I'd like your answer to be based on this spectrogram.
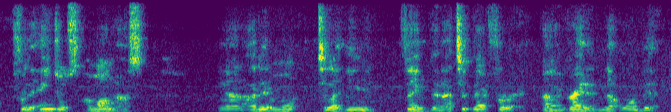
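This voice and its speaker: A fairly low-pitched woman's voice, monotone and flat in intonation, over noticeable background noise. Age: 60s. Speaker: YouTuber. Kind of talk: casual live stream monologue.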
